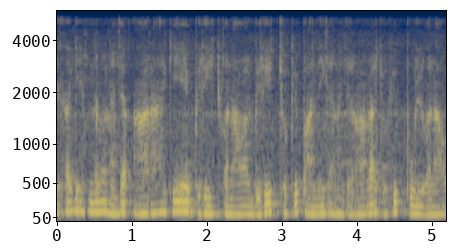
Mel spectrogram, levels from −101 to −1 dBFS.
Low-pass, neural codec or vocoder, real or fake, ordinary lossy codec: 5.4 kHz; none; real; none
